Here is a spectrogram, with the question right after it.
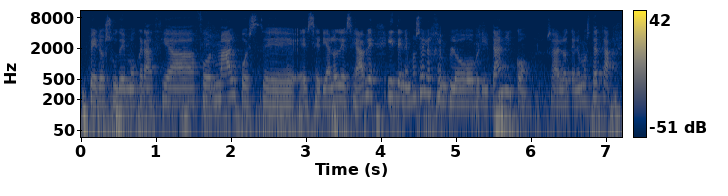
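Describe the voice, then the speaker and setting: A woman's fairly low voice at a moderate pace, with ordinary pitch variation, hardly any pauses, noticeable background noise and audible room echo. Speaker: panelist. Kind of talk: talk radio debate. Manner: halting.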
